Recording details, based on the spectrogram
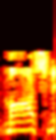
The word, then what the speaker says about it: Maus: Yeah, buddy, and let me tell you about my friends at Moss Nissan in Newport Richey and Crystal River. Moss is spelled M-A-U-S, Moss Nissan.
